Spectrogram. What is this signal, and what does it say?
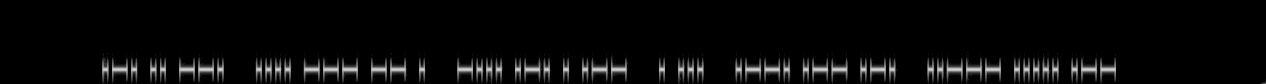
Morse code, heard as a keyed tone, about 25 wpm, 700 Hz. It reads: RIG HOME BREW ES PWR 25W
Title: Practice QSO - Exchange 2 - Info - 25wpm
